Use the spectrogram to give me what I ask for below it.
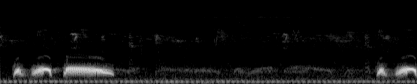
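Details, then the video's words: Lure call of a spotted dove: a three-note phrase of two short coos and a long falling coo, a quiet pause, then the phrase starting again, over a constant low hum. "Suara pikat tekukur,, gacor menekan"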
